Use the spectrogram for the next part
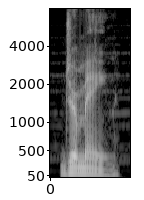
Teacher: this is 2 syllables, and the stress is on the second syllable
